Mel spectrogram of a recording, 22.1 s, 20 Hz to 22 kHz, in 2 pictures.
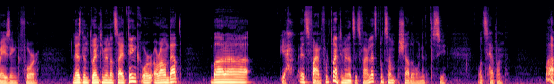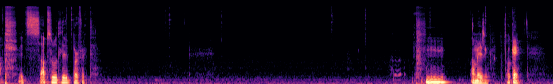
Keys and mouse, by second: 0.0-22.1 drag.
